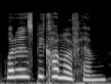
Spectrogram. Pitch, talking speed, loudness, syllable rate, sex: 290 Hz, 270 wpm, -15 LUFS, 7.1 syllables/s, female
